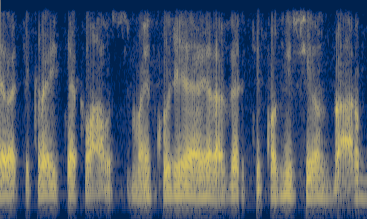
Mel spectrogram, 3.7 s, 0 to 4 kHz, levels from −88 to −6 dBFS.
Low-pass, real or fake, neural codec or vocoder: 3.6 kHz; fake; vocoder, 22.05 kHz, 80 mel bands, HiFi-GAN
